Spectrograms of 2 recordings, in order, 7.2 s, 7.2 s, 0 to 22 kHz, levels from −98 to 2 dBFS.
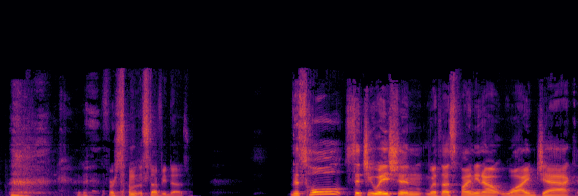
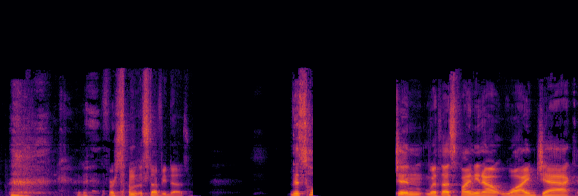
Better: first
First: none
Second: audio cutting out; at 4 s for 1 s

